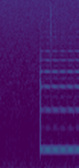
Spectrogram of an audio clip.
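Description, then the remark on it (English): A phone call rings out: after a brief quiet, an electronic ringback tone starts abruptly and holds steady and clear to the end, with no voices. “Oh my God, he's calling him.”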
